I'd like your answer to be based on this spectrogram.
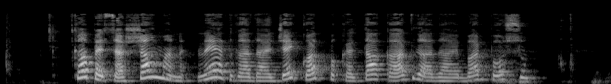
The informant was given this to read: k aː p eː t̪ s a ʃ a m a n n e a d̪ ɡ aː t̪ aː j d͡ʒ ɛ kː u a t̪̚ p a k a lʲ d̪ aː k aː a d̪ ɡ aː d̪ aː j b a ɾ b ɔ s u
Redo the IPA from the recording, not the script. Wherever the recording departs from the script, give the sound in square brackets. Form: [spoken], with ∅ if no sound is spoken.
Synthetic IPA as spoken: k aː p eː t̪ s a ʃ a m a n n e a d̪ ɡ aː [d̪] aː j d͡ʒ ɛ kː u a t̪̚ p a k a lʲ [t̪] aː k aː a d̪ ɡ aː d̪ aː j b a ɾ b ɔ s u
